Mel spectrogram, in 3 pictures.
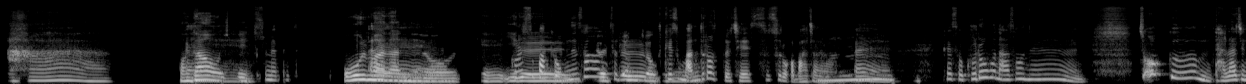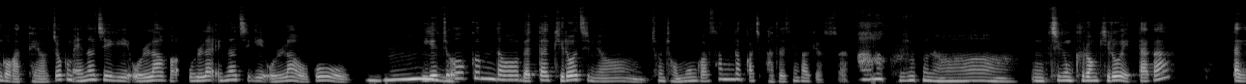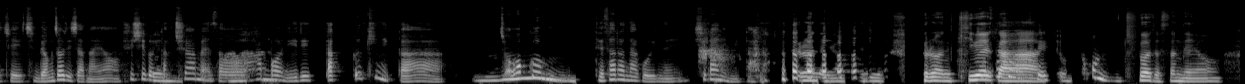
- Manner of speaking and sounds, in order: tapping; other background noise; distorted speech; laugh
- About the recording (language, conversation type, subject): Korean, podcast, 번아웃을 느낄 때 가장 먼저 무엇을 하시나요?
